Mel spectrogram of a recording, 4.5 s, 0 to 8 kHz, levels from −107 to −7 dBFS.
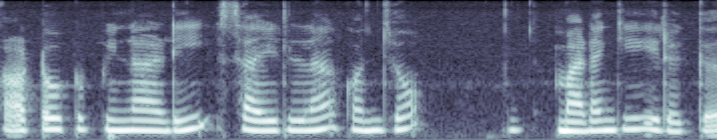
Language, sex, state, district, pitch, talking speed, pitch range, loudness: Tamil, female, Tamil Nadu, Nilgiris, 220 Hz, 80 wpm, 215-235 Hz, -15 LUFS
